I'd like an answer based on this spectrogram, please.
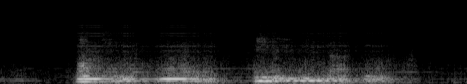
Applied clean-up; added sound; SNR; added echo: neural separator model SepFormer DNS4.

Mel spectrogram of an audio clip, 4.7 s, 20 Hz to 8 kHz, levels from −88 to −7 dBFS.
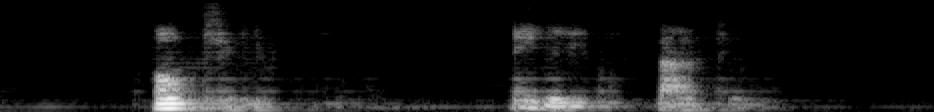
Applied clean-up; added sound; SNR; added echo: neural mask model DeepFilterNet 3.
